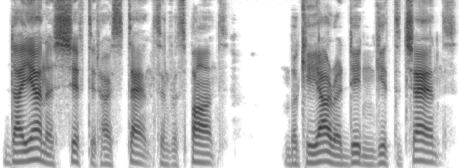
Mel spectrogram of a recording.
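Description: A man hosting and narrating a scripted adventure story in a measured, deliberate reading. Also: lowish voice, no echo, clean studio sound. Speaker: host and storyteller.

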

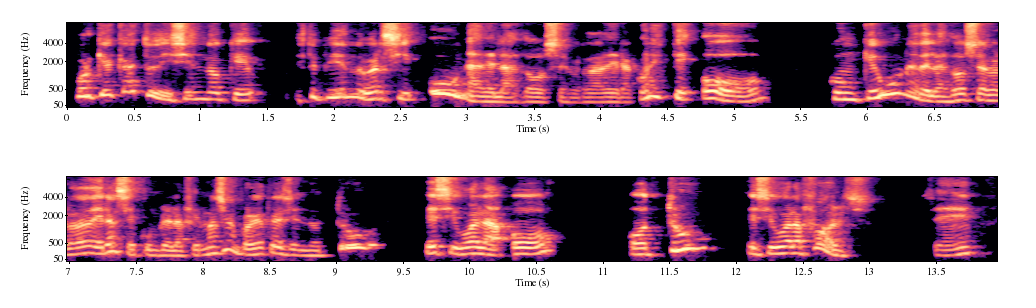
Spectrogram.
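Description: A male university lecturer with an Argentine Spanish accent walks through a recorded lesson one step at a time. His voice sits a little high for a man, and he keeps checking in with his listeners after almost every phrase. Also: big pitch swings, normal speed, a little mellow. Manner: explains step by step, checks in with frequent "¿sí?" and "¿no es cierto?".

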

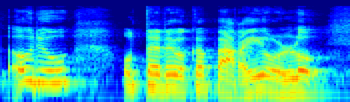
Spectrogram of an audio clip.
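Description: A woman's voice: medium pitch, lively intonation, unhurried. Young husband voiced by a woman, patient, coaxing, placating. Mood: soothing.

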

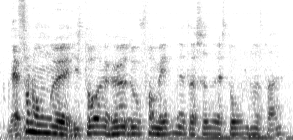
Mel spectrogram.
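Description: A Danish man hosting a live radio segment, his voice sitting a little high and lively as he steers the talk with leading questions. He holds a handheld mic in a studio by the windows, with a faint hum of room noise behind him. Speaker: radio host. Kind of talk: live radio feature chat. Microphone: handheld radio microphone.

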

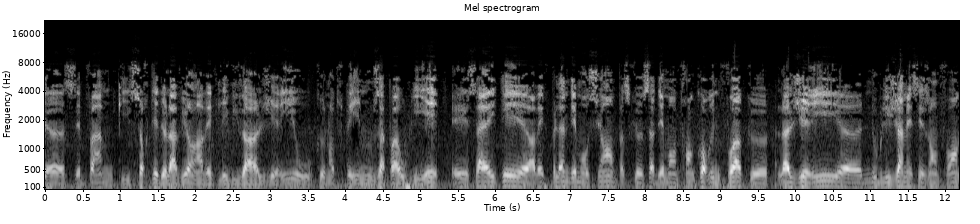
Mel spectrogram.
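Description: A man's voice: low-pitched, darkish tone. A man, an airport director, giving an earnest statement with small hesitations in a reported interview. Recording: dull field recording with faint noise.

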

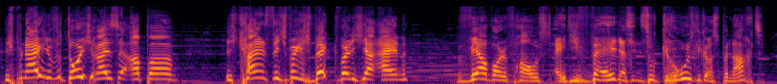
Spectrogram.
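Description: A young man with a very high, bouncy voice hosts a casual gaming roleplay. He jokes around and keeps breaking off to talk to his viewers, with faint music behind him. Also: a little fast. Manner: excitable, jokey, keeps turning to address viewers. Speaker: let's play host.

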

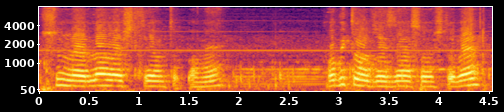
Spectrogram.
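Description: A man giving casual, rambling let's-play commentary as a gaming YouTuber, slangy and quick to get irritated, with faint game music behind him. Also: sits high, fairly even intonation, low-quality recording.

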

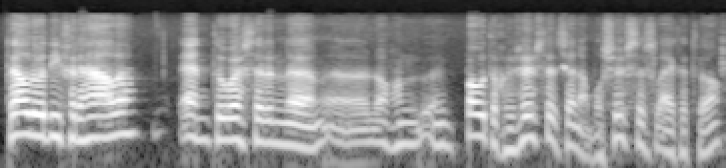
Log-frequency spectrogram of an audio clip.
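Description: A man preaching a sermon in a church, telling stories in a lively, anecdotal way with frequent fillers. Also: fairly high pitch, a little fast, gravelly. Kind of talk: sermon storytelling.

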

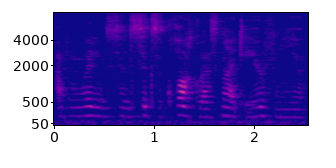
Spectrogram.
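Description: A woman's voice: on the low side, level tone, fast, reverberant, background noise, close to an everyday voice. An actress playing a young woman in a film, speaking in a clipped, reproachful way. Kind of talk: film dialogue.

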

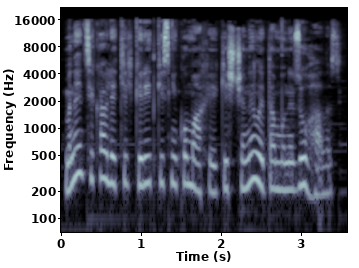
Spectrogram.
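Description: A woman's voice: fairly high pitch, quick pace, mellow, soft background music, natural voice. Woman doing a fussy, muttering Hemulen. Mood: grumpy. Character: slow, mild old male Hemulen collector.

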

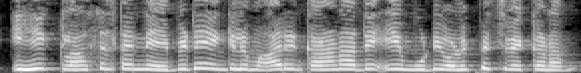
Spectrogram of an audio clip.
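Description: A voice artist playing a scheming schoolboy in a comic cartoon, nervous and hushed as he plots to hide his mischief. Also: very high voice, steady tone, very fast. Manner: nervous, whispering plotter. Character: scheming schoolboy hiding cut hair.

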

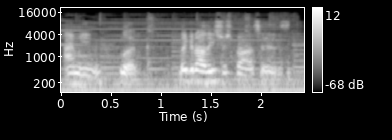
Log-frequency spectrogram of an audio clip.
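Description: A woman's voice: on the low side, lively intonation, moderate pace, darkish tone, faint music behind. A woman in her twenties hosting a casual chat, reading messages aloud and commenting in an informal, slangy way. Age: 20s. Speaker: host reading viewer confessions.

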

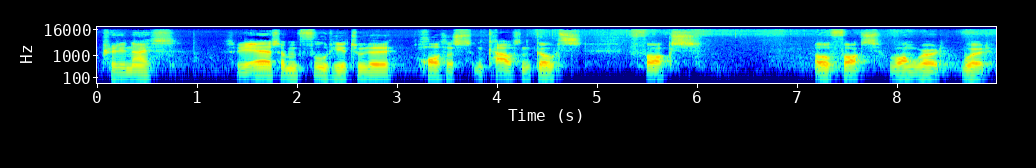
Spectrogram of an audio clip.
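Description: This slow-speaking Danish man is an urban explorer giving a casual walkthrough of an abandoned house and barn, inside and outside. His voice is mid-range and steady, and he thinks aloud to himself in a halting, musing way.

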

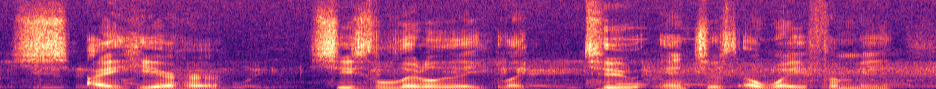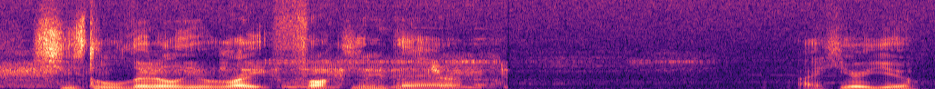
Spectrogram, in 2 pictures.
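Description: A man's voice: mid-range voice, flat delivery, measured pace, vocal fry, crowd noise, low-quality recording. A young man commenting on a horror game as he plays, jumpy and swearing, with panicked outbursts. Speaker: gamer. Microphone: headphones with desk mic.

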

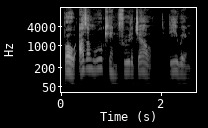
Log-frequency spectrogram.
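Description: Lively man telling a story. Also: on the high side, normal speed, background noise. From Reading, England. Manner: animated, acts out other people's voices, street slang. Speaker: podcast guest. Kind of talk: casual storytelling.

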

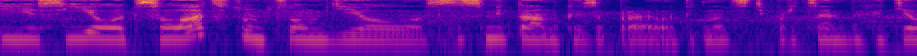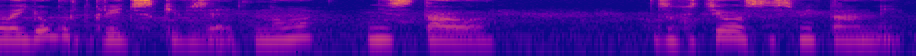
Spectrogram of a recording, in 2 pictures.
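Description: A young adult woman vlogs casually to a phone camera mounted on the dashboard of her parked car, chatting, rambling and correcting herself often. Her voice sits on the low side and sounds mellow, with slight background noise.

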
